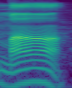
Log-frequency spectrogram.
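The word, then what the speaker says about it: ماں: এখানে মা এর পরে মিম আলিফের পরে একটা নুনে গুন্না আছে। এজন্য মা নাকে নিয়ে পড়তে হবে। মা উচ্চারণটা খেয়াল করো।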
